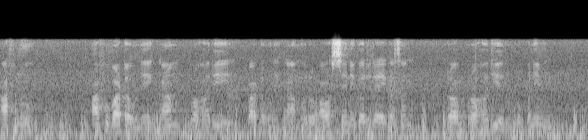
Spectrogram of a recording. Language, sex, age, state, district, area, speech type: Nepali, male, 18-30, West Bengal, Darjeeling, rural, spontaneous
